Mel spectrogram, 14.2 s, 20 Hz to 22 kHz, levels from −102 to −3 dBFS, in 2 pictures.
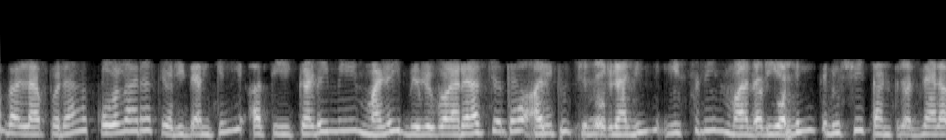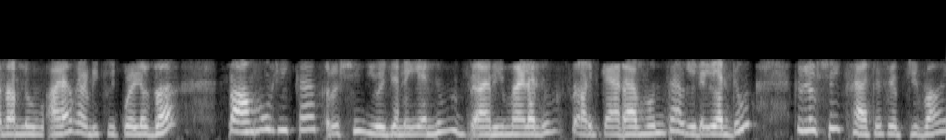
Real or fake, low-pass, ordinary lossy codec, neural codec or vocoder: fake; 3.6 kHz; MP3, 32 kbps; codec, 24 kHz, 1.5 kbps, HILCodec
